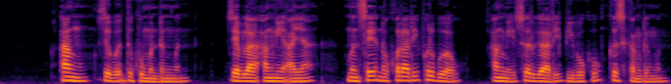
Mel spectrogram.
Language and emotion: Bodo, sad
